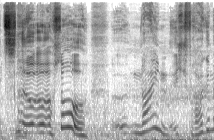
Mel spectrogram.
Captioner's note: stutters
